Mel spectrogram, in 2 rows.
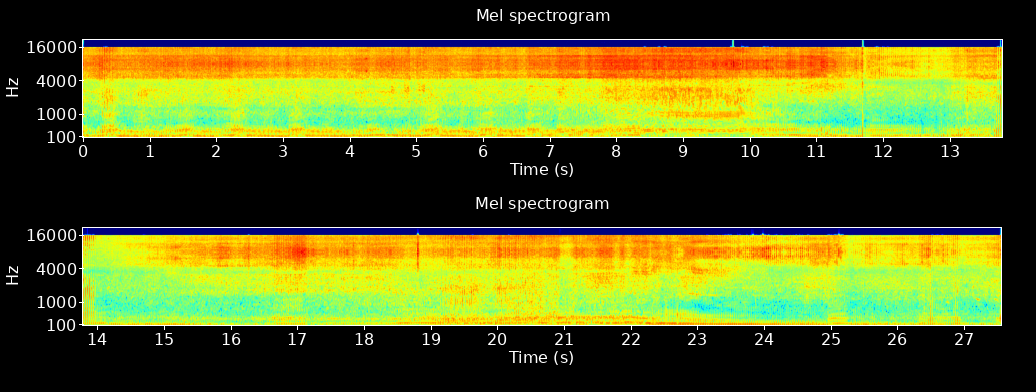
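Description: Speedway motorcycle's 500cc single-cylinder methanol engine running and being revved up and down unevenly, with one sharp crack about halfway through.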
